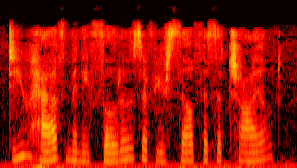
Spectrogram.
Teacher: In this example, I did not stress the word many. Many is a content word, but because we had too many stressed syllables together, there's a better flow if many is not stressed. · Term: alternate the stress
